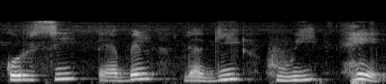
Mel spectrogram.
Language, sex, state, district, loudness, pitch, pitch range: Hindi, female, Madhya Pradesh, Bhopal, -19 LUFS, 230 Hz, 200-250 Hz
